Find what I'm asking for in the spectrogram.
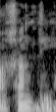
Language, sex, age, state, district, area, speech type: Odia, male, 18-30, Odisha, Nuapada, urban, spontaneous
